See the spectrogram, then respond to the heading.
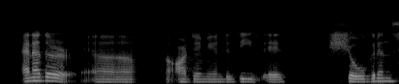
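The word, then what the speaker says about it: Sjögren: uh autoimmune disease is sjogren's syndrome or there is another pronunciation jogren syndrome so uh anything you want to say the most common is sjogren's syndrome sjogren's syndrome is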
